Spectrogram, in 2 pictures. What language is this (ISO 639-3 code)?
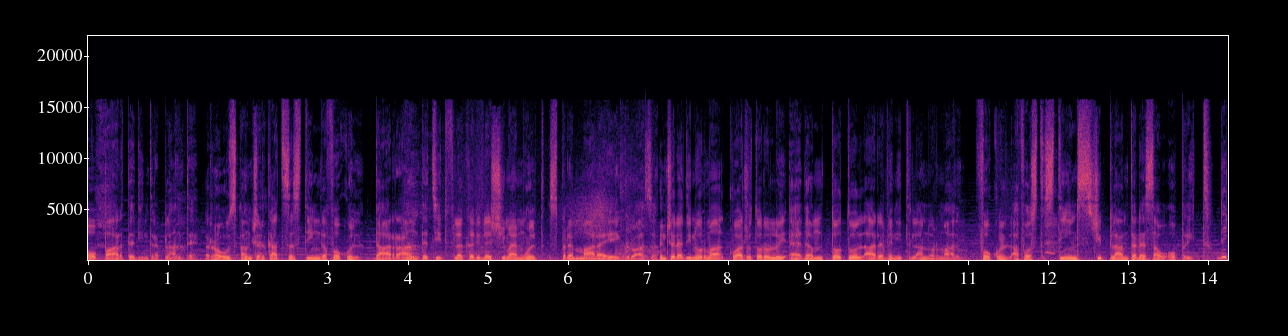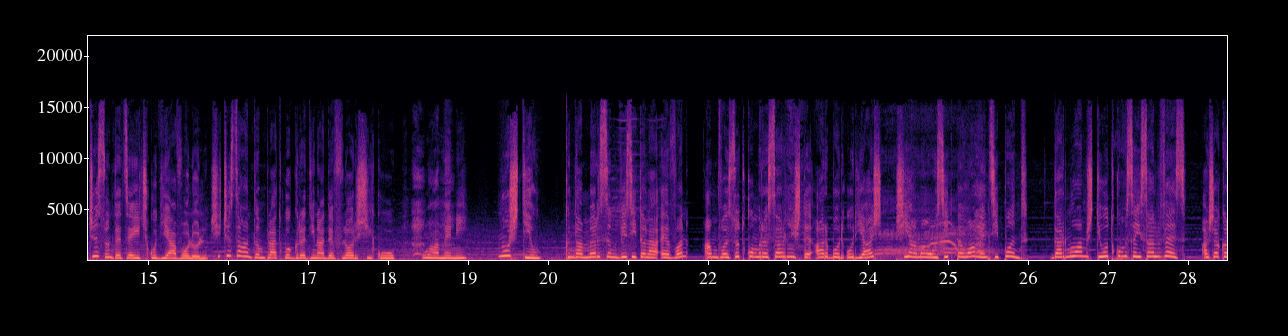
ron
